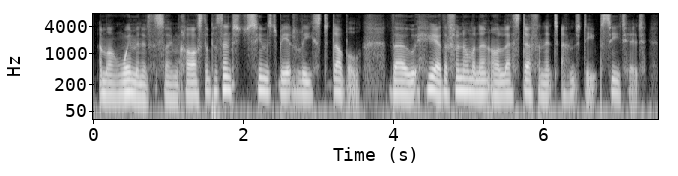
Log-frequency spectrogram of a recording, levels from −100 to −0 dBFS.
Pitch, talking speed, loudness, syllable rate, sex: 120 Hz, 190 wpm, -19 LUFS, 5.7 syllables/s, male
